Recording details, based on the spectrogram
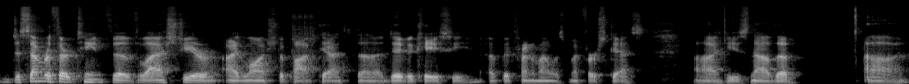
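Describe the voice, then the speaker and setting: A man's voice: low-pitched, fairly bright tone. A man in his fifties, a guest telling his career story in an easygoing, rambling way with lots of hesitant fillers. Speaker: podcast host, interview guest.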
